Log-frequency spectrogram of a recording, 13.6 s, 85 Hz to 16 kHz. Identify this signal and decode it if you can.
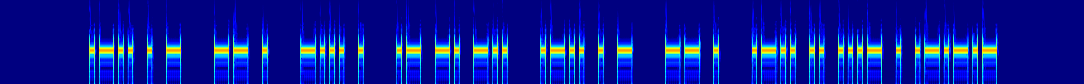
Morse code, heard as a keyed tone, about 20 wpm, 700 Hz. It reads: LET ME BE AND LET ME LIVE.
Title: Sentences from Top 300 Words 20wpm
